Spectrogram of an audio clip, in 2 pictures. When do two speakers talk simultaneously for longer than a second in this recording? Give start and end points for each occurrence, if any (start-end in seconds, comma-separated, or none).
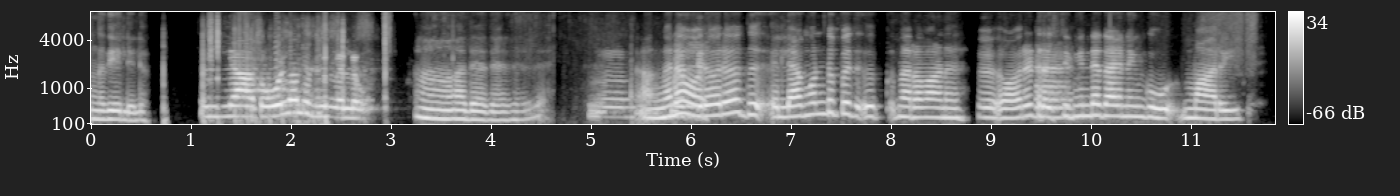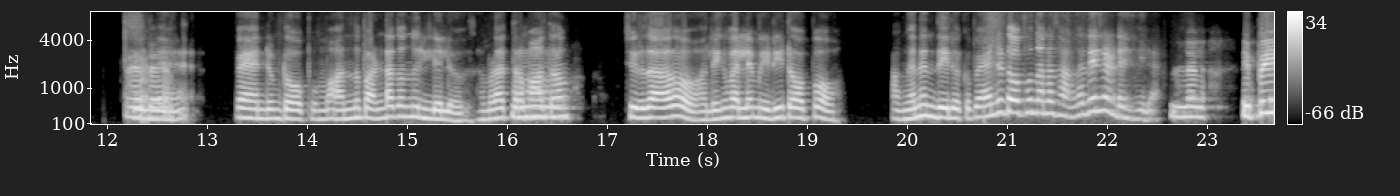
none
